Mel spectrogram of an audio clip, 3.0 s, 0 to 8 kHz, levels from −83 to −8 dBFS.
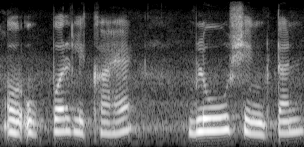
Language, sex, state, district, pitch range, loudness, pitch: Hindi, female, Himachal Pradesh, Shimla, 200-235 Hz, -17 LUFS, 215 Hz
